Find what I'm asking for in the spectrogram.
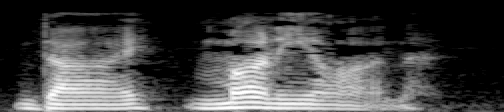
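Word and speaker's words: daimonion (δαιμόνιον): D-A-I-M-O-N-I-O-N, daimonion. Those don't look like N's, I know. Those look like V's. But those are N's. The Greek letter nu. So it's pronounced daimonion.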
